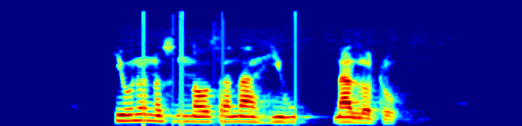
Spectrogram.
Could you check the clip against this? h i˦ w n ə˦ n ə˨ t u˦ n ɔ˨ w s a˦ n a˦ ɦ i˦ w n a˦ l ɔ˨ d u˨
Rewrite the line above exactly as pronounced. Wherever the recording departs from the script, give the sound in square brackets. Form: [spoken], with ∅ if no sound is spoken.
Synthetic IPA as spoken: h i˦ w n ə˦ n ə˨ [s] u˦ n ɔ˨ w s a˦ n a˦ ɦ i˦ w n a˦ l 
